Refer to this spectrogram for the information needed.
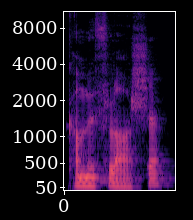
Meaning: camouflage (the use of natural or artificial material on personnel, objects, or tactical positions with the aim of confusing, misleading, or evading the enemy)
- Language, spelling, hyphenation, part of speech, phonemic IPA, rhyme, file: Norwegian Bokmål, kamuflasje, ka‧mu‧fla‧sje, noun, /kamʉˈflɑːʃə/, -ɑːʃə, Nb-kamuflasje.ogg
